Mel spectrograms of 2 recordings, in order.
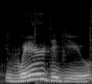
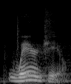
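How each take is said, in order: First: The d and y stay separate and clear. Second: The d and y blend into j. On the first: "a D sound followed by a Y sound" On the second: "it becomes a J sound"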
